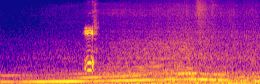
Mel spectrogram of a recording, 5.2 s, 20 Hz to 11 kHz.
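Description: A Ford Fiesta ST hot hatch with a 1.6 litre turbo engine and front-wheel drive accelerates hard, a loud, steady engine drone rising in pitch through the revs from inside the car, with a brief exclaimed voice.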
